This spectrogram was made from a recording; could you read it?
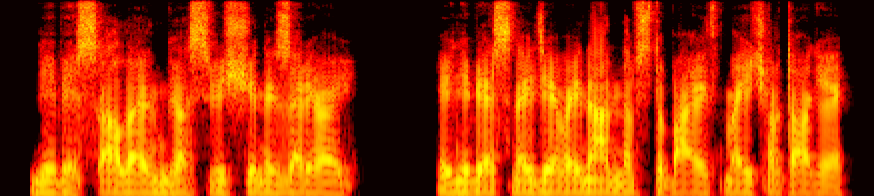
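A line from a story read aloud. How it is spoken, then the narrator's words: Muffled, hollow voice. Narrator (Russian): глухо произнес Нергал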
